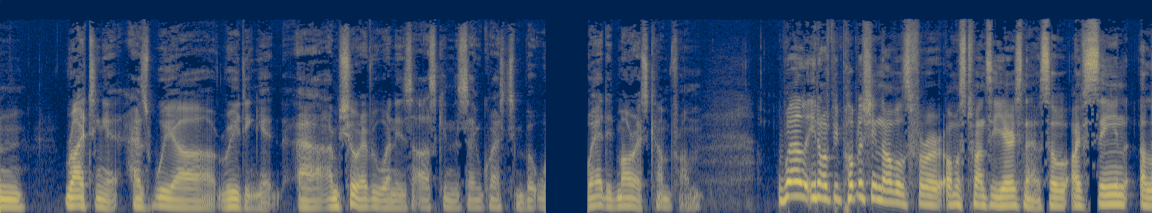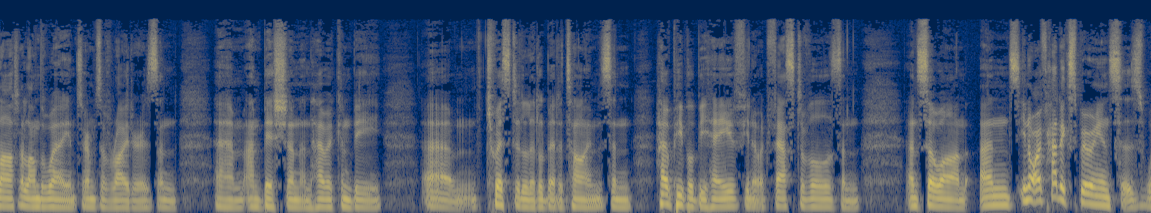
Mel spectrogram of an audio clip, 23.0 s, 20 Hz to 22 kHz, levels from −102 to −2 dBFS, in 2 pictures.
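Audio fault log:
5.45 to 5.88 s, playback stall: the speech cuts out abruptly just after "the same question but" and the output goes silent for about 0.43 s before the sound resumes. That dead gap in mid-flow is likely what a player produces when it runs dry of buffered data or its audio thread is held up, and it simply emits nothing until delivery catches up and playback carries on.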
